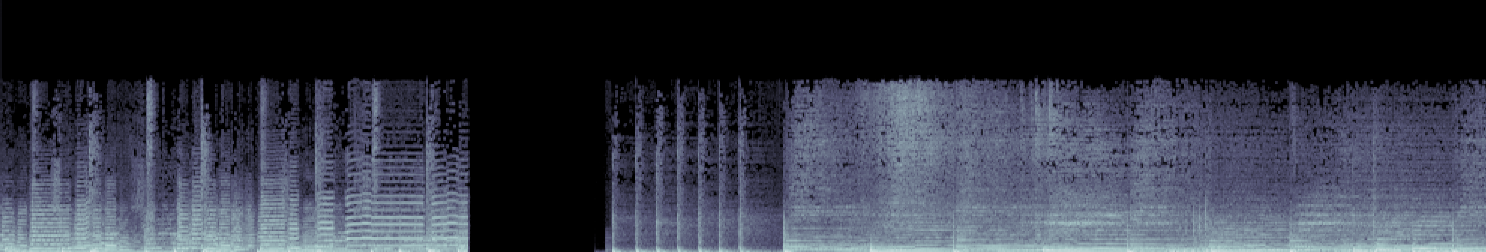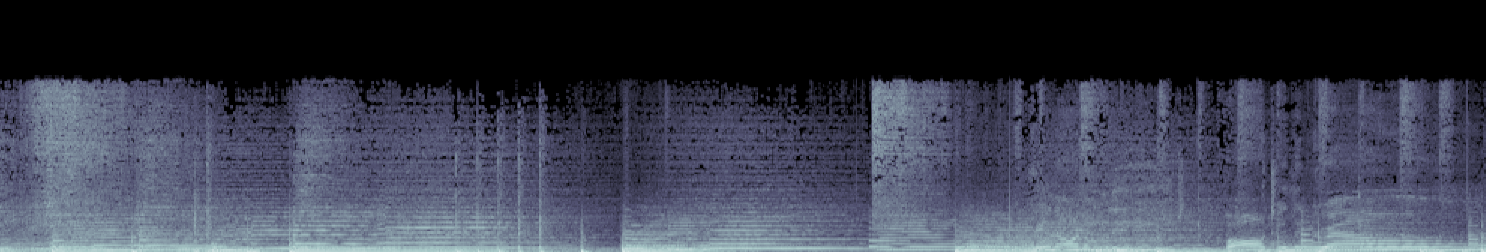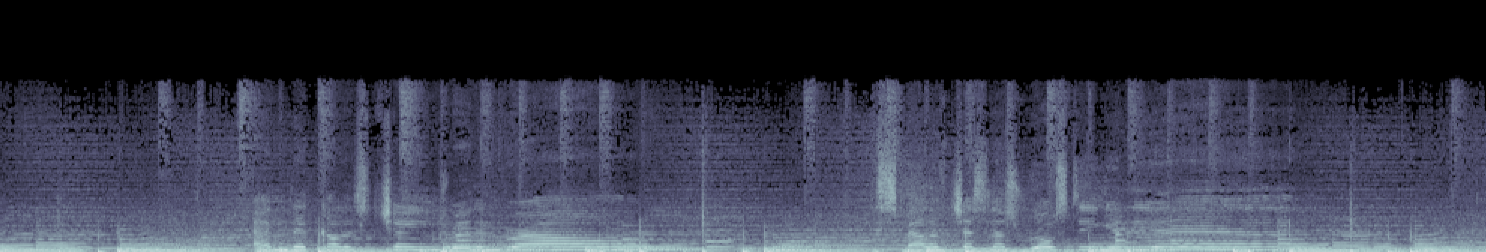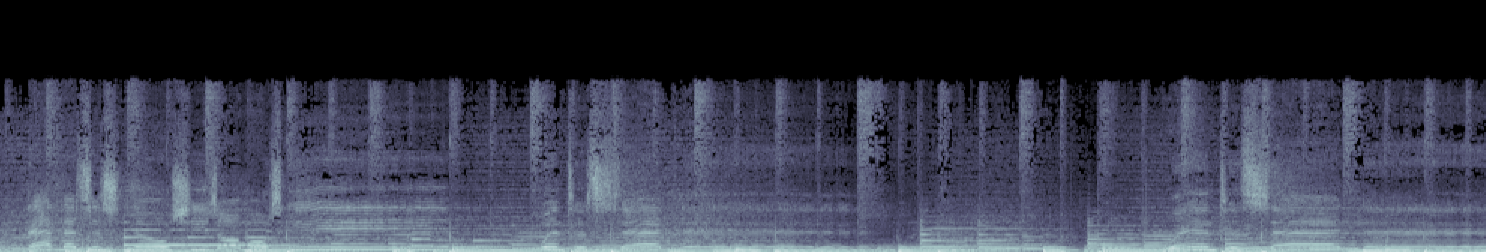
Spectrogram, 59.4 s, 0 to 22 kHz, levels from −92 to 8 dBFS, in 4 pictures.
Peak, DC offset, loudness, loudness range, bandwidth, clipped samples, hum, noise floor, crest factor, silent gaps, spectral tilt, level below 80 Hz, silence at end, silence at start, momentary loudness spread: 0 dBFS; under 0.1%; -16 LUFS; 3 LU; 15.5 kHz; under 0.1%; none; under -90 dBFS; 14 dB; 4.70-5.94 s; -6 dB/octave; -28 dBFS; 0 s; 0 s; 7 LU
